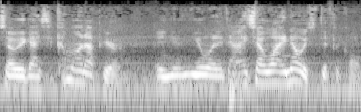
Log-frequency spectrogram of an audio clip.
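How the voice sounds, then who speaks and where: Against noticeable background noise, a man with an American accent talks with ordinary pitch variation. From Philadelphia area, US Northeast. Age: 50s. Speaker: podcast host. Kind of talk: casual chat. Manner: animated; halting.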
